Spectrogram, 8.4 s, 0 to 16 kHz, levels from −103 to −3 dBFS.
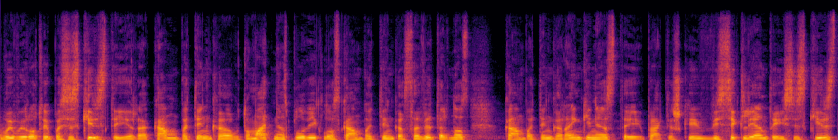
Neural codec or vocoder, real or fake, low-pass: none; real; 14.4 kHz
